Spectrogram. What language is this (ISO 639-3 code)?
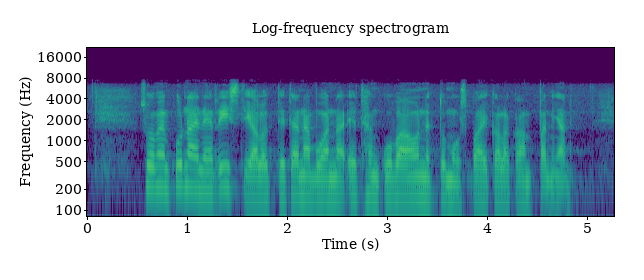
fin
